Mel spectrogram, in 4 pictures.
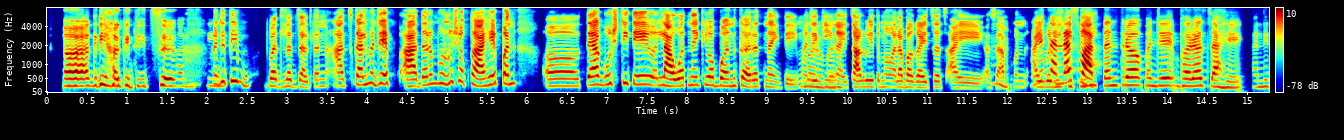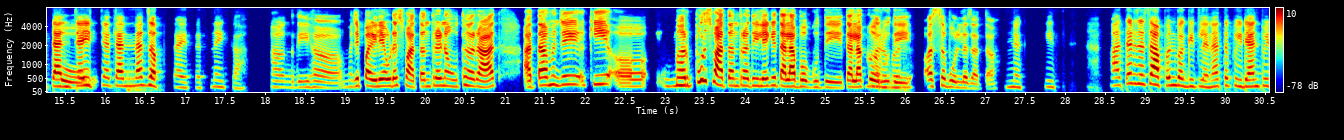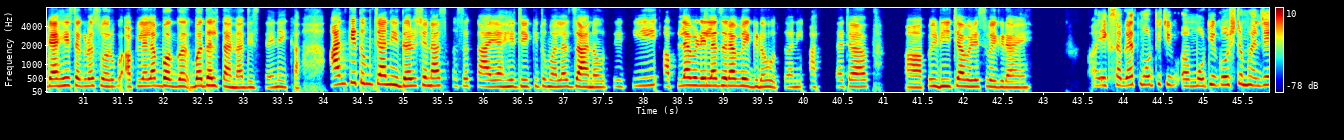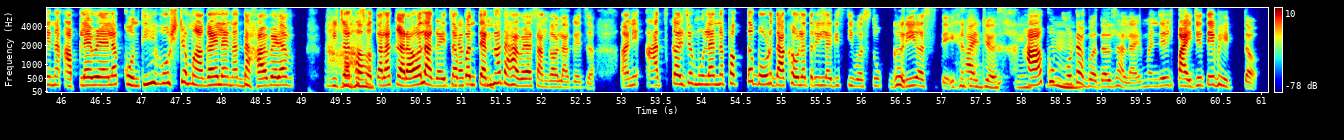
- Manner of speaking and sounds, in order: tapping; laughing while speaking: "अगदी, अगदीच"; chuckle; chuckle
- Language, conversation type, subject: Marathi, podcast, तुमच्या कुटुंबात आदर कसा शिकवतात?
